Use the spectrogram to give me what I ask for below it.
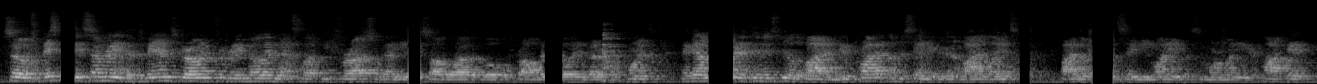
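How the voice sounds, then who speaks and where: Fast-talking man pitching in an echoey room. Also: flat delivery, a little hiss or hum. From Florida. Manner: fast, salesy, persuasive. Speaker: startup founder pitching. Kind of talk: live pitch presentation. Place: event space at a tech meetup. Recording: echoey room, mic far off.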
